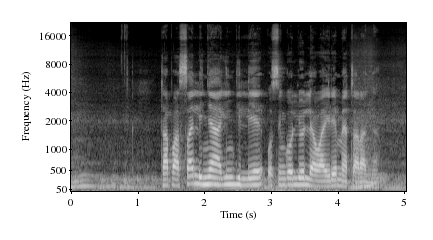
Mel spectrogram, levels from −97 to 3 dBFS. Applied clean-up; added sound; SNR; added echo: none; Idling / Accelerating, revving, vroom / Car; 12 dB; none.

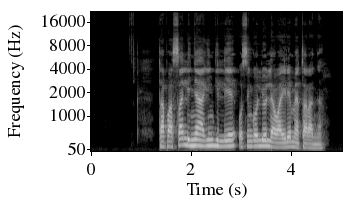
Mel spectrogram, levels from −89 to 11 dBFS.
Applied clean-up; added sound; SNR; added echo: none; none; none; none.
